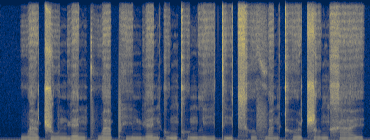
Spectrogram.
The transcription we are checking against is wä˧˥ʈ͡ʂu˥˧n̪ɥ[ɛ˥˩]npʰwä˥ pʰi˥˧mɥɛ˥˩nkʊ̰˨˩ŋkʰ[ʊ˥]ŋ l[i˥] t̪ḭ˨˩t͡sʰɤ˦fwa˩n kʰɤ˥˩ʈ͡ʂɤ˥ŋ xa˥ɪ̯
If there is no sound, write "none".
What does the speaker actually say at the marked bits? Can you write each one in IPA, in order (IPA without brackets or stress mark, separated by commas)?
ɛ˥˩, ʊ˥˩, i˥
